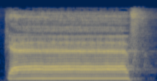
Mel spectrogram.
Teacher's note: কাফ উচ্চারণের ক্ষেত্রে অবশ্যই পাতলা করে উচ্চারণ করতে হবে এবং 3 আলিফ টেনে পড়তে হবে। · কাফের মাখরাজ হলো জিহ্বার গোড়া থেকে একটু আগে বাড়িয়ে তার বরাবর উপরে তালের সঙ্গে লাগিয়ে উচ্চারিত হয়।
